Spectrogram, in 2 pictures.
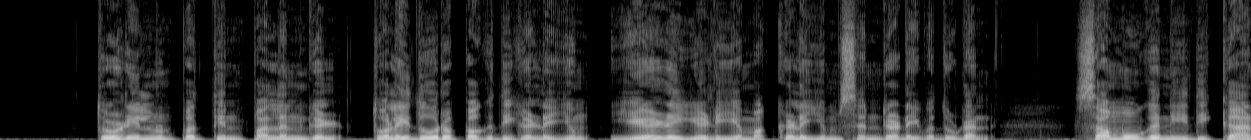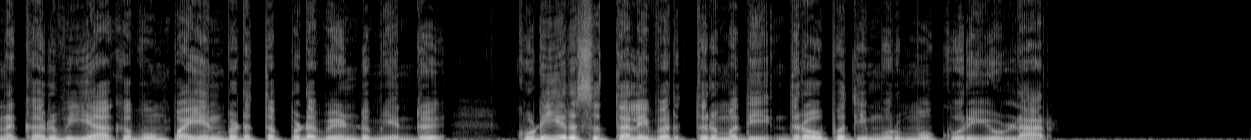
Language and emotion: Tamil, neutral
